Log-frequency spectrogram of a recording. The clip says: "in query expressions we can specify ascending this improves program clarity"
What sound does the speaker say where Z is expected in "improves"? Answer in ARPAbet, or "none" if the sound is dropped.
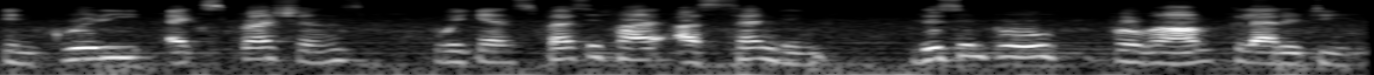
none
